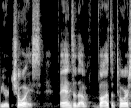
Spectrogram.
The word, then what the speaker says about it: ovipositor: patented ovipositor. Is that how you say it? – Ovipositor. – Ovipositor.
